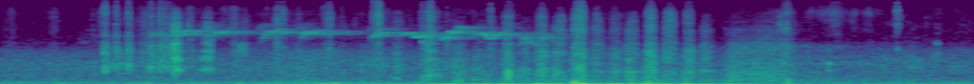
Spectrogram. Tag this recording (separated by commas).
pets, Dog, Animal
